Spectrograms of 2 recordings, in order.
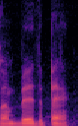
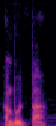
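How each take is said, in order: First: It is said in a southern French accent. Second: It is said in the speaker's own French accent.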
